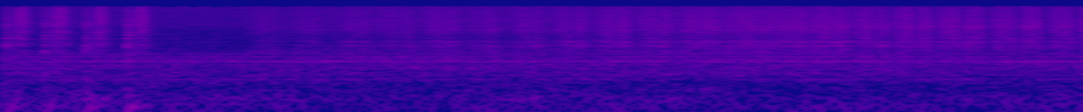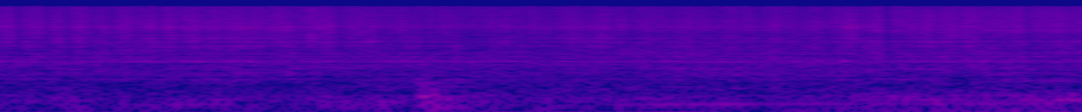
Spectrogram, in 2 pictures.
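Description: Faint soft rubbing of a stencil brush as it works ink onto card, with a few light taps in the first second.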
